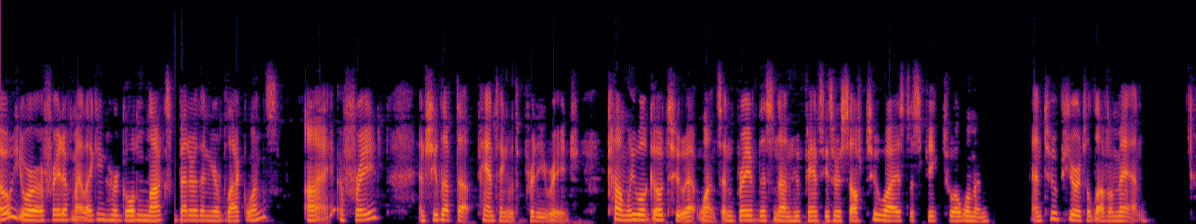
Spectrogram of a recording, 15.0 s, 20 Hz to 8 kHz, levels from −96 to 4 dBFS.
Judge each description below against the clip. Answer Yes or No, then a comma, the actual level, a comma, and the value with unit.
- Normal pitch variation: No, narrow, 2.2 semitones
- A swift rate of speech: Yes, fast, 210 wpm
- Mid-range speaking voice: Yes, medium, 165 Hz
